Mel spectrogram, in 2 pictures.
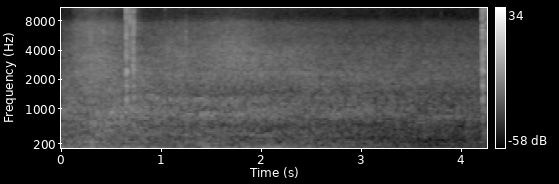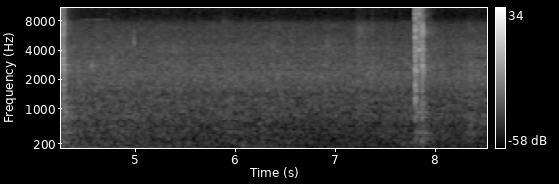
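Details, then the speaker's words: Pre-war Riley Brooklands SU electric fuel pump at rest, ticking about once every 3 seconds; owner, new to SU pumps, worries it means a slow leak but sees none: single sharp periodic tick; fuel pump cycling. "so I'm just worried that continual ticking means it's there's a slow leak somewhere but I can't see anything"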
